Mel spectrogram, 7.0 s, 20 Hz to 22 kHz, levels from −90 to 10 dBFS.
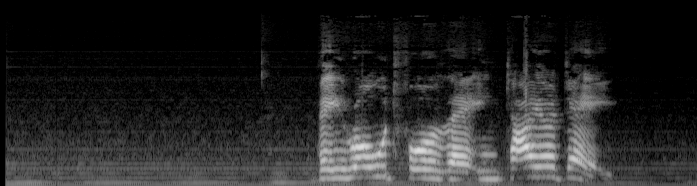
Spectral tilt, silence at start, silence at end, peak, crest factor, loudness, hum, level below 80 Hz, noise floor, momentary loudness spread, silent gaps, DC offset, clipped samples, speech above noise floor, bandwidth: -6 dB/octave; 3.2 s; 1 s; -2 dBFS; 16 dB; -15 LUFS; 50 Hz at -50 dBFS; -54 dBFS; -58 dBFS; 10 LU; none; under 0.1%; under 0.1%; 43 dB; 8.4 kHz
